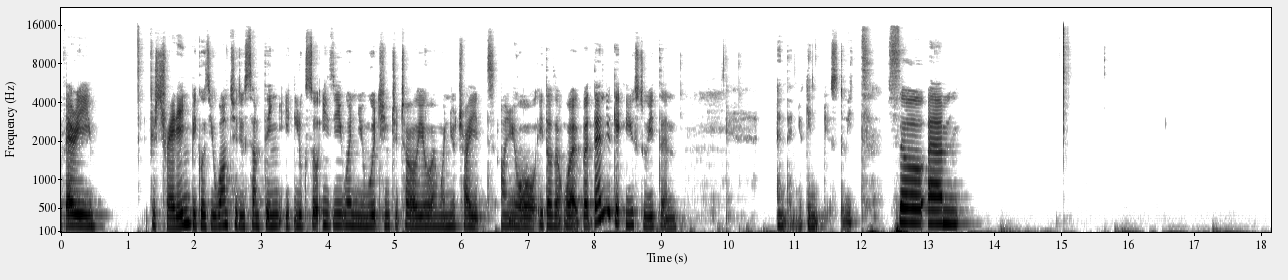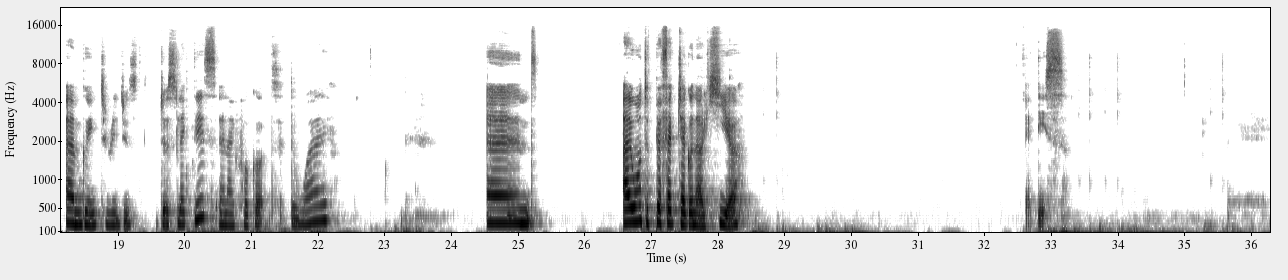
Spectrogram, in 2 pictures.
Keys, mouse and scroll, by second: 8.9-13.2 middle drag, 14.0 s, 15.7 z, 17.2 s, 20.2 ctrl+z, 20.9 s, 23.0 g, 26.8-29.4 middle drag, 29.4 g, 34.1 z.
